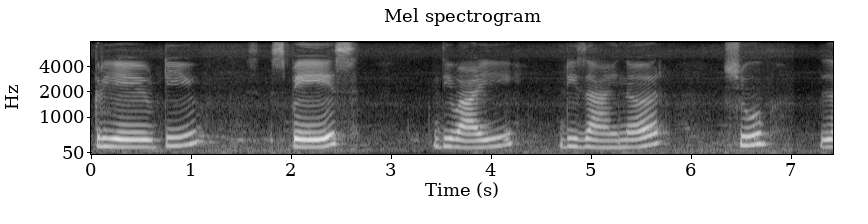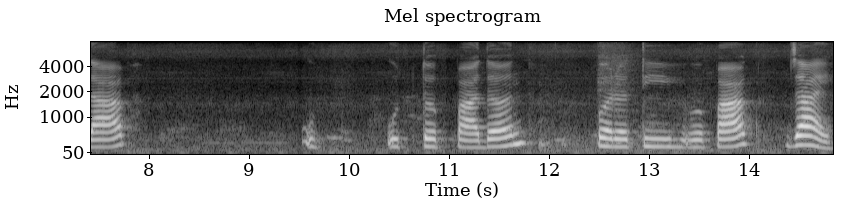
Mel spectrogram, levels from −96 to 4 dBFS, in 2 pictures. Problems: constant background noise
